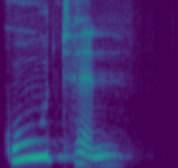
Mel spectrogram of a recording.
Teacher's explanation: the U is pronounced oo a bit like in boot but shorter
